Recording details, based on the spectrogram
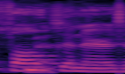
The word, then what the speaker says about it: Falconer: I don't want to Falconer. So it's like the bird Falcon, ER at the end.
